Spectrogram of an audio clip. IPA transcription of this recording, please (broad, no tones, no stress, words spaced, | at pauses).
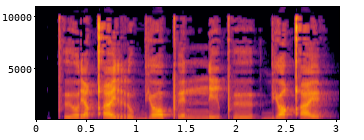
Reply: pʰɨʊ̯ɾiqʼiru bʲɔpʼɪ nːipʼɨ | bʲɔqʼe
